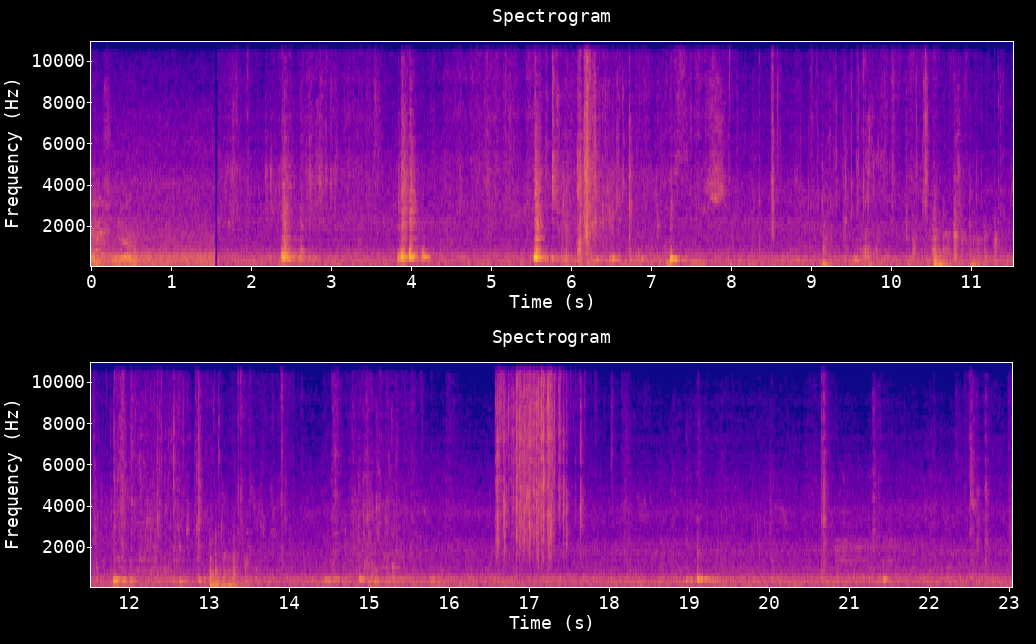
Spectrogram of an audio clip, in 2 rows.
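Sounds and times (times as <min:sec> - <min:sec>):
water splashing and dripping: 0:16.6 - 0:17.8.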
